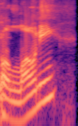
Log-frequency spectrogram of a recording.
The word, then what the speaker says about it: bologna: Lunch meat that rhymes with Tony. – Three. – Bologna? – There you go.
